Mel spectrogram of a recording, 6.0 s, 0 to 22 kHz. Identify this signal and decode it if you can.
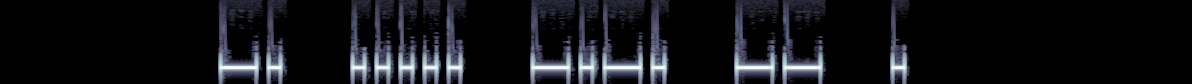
Morse code, heard as a keyed tone, about 20 wpm, spaced as for 15 wpm, 700 Hz. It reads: N5CME
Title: 140 Lesson 23g - Letter f - Call Signs 20wpm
